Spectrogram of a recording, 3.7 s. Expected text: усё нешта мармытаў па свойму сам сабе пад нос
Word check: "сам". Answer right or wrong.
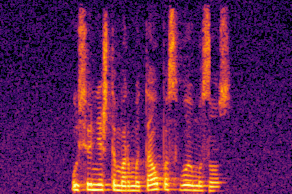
wrong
